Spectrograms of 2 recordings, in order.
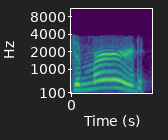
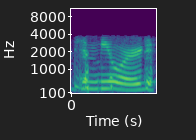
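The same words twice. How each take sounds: First: The middle vowel sounds like the vowel in 'fur'. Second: The middle vowel sounds like the vowel in 'pure'. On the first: The speaker calls it right. "It's demurred" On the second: The speaker calls it wrong. "It's not demurred"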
